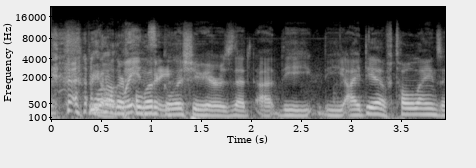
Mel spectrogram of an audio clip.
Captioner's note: laughter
